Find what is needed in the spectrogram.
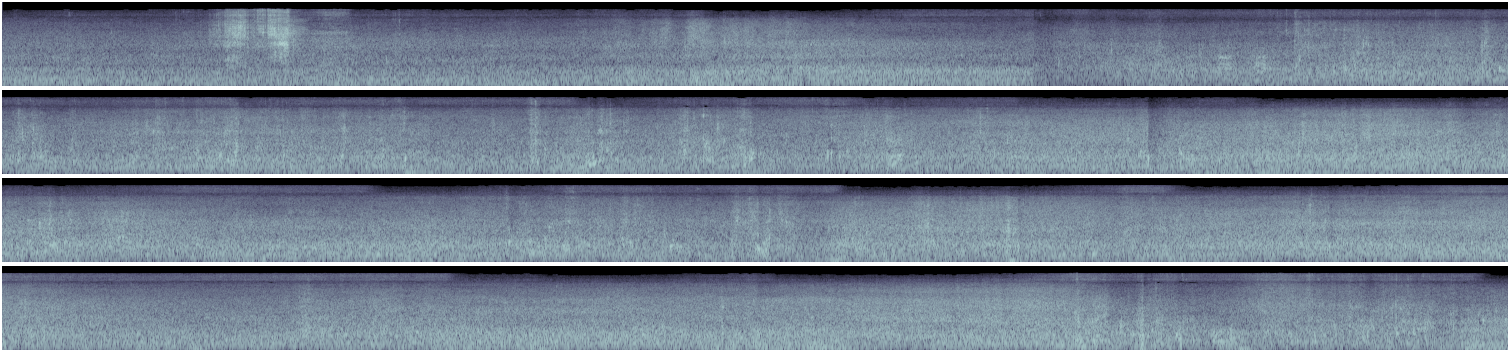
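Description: Ocean surf breaking over a shallow reef and water washing around, with wind buffeting the action-camera microphone; steady throughout, with a brief drop about five seconds in.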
